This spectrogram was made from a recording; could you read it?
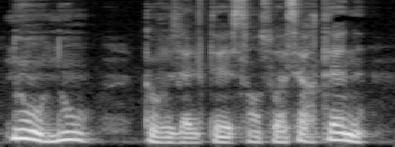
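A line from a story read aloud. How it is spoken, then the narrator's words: Hateful exclamation. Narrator (French): s'écria la haineuse duchesse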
